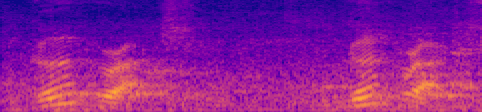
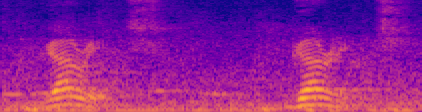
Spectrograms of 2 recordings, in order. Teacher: garage is stressed at the front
